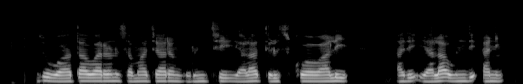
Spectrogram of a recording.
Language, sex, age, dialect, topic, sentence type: Telugu, male, 18-24, Central/Coastal, agriculture, question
